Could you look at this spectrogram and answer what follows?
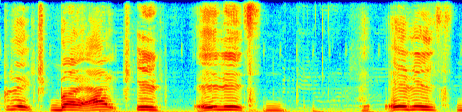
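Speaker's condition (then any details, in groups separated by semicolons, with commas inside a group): Cerebral palsy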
